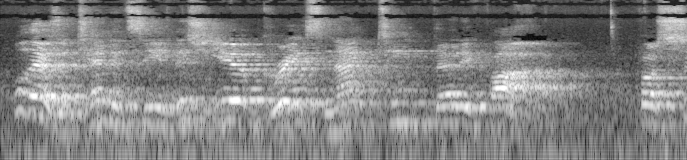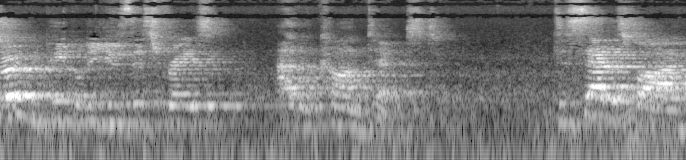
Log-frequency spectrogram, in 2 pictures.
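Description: A man's voice: sits high, a little mellow. A middle-aged man acting an earnest, principled 1930s Southern defense lawyer, oratorically addressing a jury in a staged reading. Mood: measured, reasoning. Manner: oratorical, emphatic, deliberate. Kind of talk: theatrical staged reading, courtroom closing speech. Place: large theater stage, indoors. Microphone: far camera in audience. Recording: echoey theater hall, distant mic, faint noise.

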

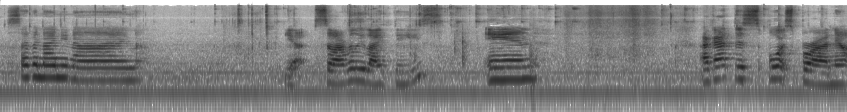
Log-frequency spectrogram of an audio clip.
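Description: A woman's voice: mid-range voice, a bit bright, poor audio. A young woman talks straight to her webcam from her bedroom, showing viewers what she bought. Her delivery is chatty and upbeat, with a friendly, mid-range voice. A faint hiss of background noise sits under the recording. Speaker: haul vlogger. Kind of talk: casual shopping haul chat. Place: bedroom, indoors. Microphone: webcam at desk distance.

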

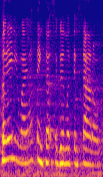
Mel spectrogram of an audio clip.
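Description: A woman's voice: high-pitched, fast talker, noisy background. A woman with a Southern US accent announcing a live fashion show at an expo, talking in a chatty, folksy sales patter with plenty of fillers. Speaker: fashion show emcee and booth owner. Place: large expo hall stage. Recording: distant voice over loud music in a hall.

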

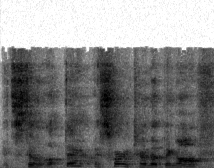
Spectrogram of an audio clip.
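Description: A man's voice: very high-pitched, lively intonation, a little fast, a bit bright, faint music behind, pitched above the performer's own voice, exaggerated voice. A man voicing a greedy, possessive scavenger woman in a tabletop game, petulant and insistent. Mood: smug, defiant.

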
